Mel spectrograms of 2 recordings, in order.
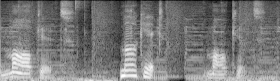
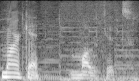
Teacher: different items okay and market we say market market market because in british english after a vowel a e i o u these are vowels after a vowel we don't pronounce the r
